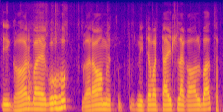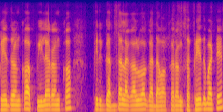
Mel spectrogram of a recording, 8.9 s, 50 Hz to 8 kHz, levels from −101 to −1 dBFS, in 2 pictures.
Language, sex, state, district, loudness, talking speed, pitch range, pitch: Bhojpuri, male, Uttar Pradesh, Ghazipur, -18 LUFS, 175 wpm, 120-135 Hz, 130 Hz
